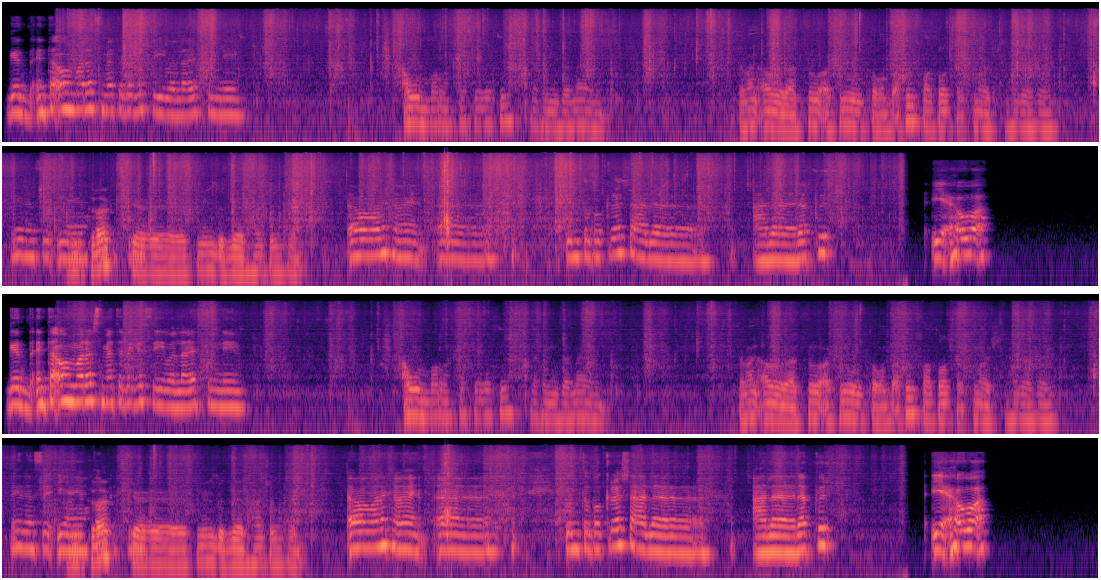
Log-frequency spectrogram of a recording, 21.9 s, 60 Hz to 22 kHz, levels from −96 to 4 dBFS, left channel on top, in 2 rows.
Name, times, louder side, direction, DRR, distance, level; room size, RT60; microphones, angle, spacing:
voice 1, 0.0-2.4 11.0-12.4 14.4-18.2 18.5-19.3 20.3-20.8, right 4 dB, 75° right, 0.4 m, -29 dB
sound 1, 0.5-20.0, left 7 dB, 45° left, 0.5 m, -36 dB
voice 2, 4.0-6.0 7.4-10.5 11.6-14.0, right 1 dB, 10° right, 0.3 m, -34 dB
2.1 x 2.1 x 3.3 m
head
